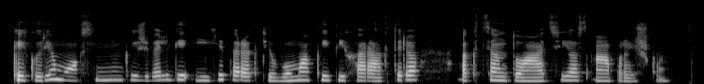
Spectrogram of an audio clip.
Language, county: Lithuanian, Vilnius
